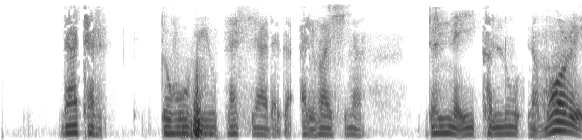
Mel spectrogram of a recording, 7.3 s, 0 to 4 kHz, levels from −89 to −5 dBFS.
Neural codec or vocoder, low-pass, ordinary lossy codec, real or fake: none; 3.6 kHz; AAC, 16 kbps; real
